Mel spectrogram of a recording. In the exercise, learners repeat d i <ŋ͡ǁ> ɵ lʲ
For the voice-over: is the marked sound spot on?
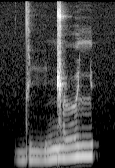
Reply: yes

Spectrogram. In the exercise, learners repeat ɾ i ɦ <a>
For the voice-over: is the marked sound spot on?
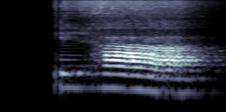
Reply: yes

